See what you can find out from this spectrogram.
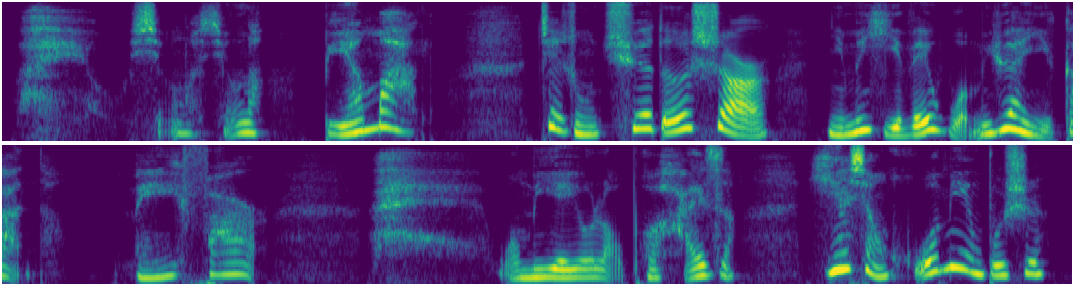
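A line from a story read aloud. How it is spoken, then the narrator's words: Sighing. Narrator (Chinese): 一个火药手叹口气道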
